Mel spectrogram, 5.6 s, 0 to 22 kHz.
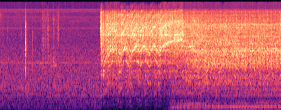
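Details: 3000GT/Stealth twin turbo, cold start: fires and settles into a fast, busy idle with a light rapid ticking on top; owner says the start-up sound is lifter tick.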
